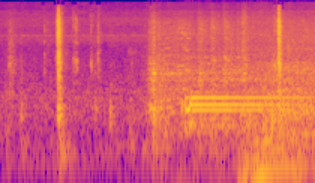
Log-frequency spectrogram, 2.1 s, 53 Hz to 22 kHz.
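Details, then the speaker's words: 2021 Porsche Macan, 84,680 miles, brake wear light staying on: starter turns briefly, engine catches at once into smooth even idle; normal start and idle. "So, as you can hear, the engine is running."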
